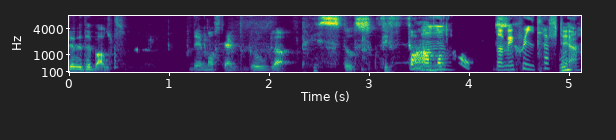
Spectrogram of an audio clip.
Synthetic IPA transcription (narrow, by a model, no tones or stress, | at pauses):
d̪ɛliːt̪əba̰lt̪ | d̪ɛmɔst̪əjaɡuːɡla̰pʰɪst̪əlsfɪfaːnmɔkʰuː | d̪ɔmæɾɧiːt̪hɛft̪ɪɡa̰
